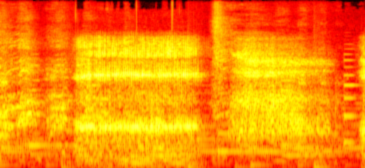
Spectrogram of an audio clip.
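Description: Snoring sound effect like a heavy truck: two long, loud, rasping snores in a row, each a sustained rough rumble with a brief pause between, alone without talk.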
